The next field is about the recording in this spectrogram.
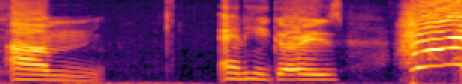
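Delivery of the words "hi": put-on high, loud toddler greeting; excited yell. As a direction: shout it like a delighted little kid. Toddler nephew calls out to her.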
